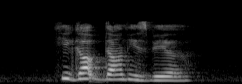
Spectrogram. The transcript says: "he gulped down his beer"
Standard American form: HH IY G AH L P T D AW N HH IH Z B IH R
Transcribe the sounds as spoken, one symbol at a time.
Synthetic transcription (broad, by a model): HH IY G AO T D AW N HH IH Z B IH L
